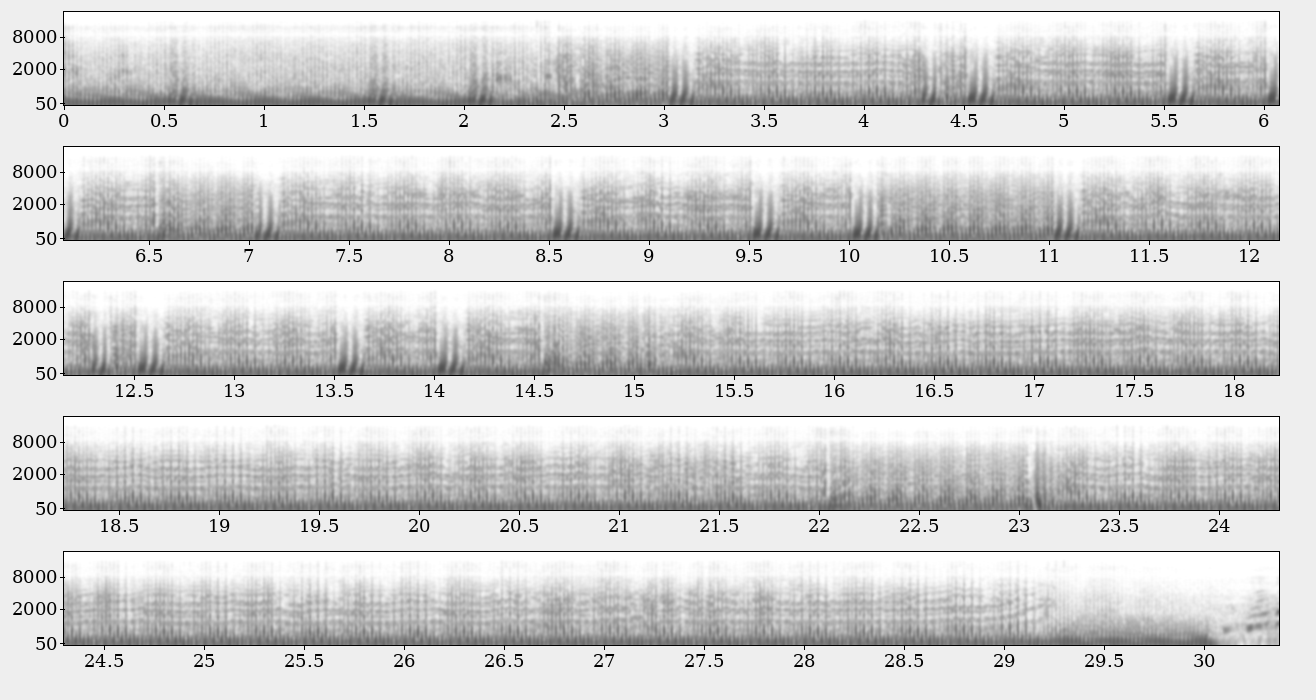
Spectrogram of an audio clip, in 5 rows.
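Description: Bass-heavy music played very loud through a car audio system of six DTX Audio Dreamsicle 18-inch subwoofers, heard from inside the cabin: deep low notes that step and pulse over the first half, then a sustained bass drone that stops abruptly at the end.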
